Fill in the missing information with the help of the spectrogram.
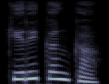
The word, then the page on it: ಕಿರಿಕಂಕ: kannada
